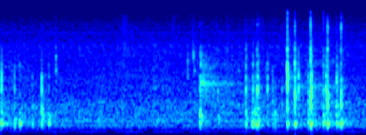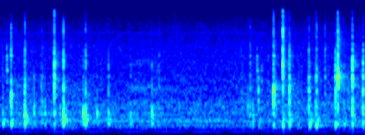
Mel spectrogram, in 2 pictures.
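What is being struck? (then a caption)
Plastic paddle hairbrush bristles. Fingertips and nails run along the plastic bristle tips of a blue plastic paddle hairbrush held sideways, flicking them. The result is quick, dry, bright clicks and ticks that stop instantly, with a short scratchy sweep partway through. The clicks come in busy bursts near the start, middle and end, separated by quiet gaps.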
